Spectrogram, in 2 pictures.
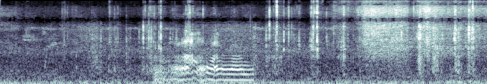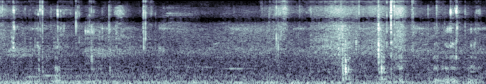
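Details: Grey and white domestic cat gives a warning sound while eating as another cat, a ginger, lurks nearby. One short tonal, wavering vocalization lasting about a second, amid eating noises and low background rumble.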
